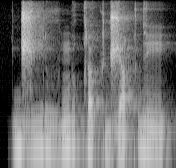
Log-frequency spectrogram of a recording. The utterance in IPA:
d͡ʒ i̤ ɾ ṳ m ṳ q ɾ u k d͡ʒ ɤ q ɡ i

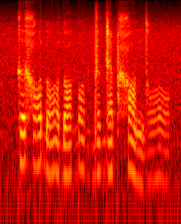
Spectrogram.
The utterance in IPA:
k ə˧˥ x ɔ˧˥ ɗ ɔ˩˧˩ ɗ ɒ˩˧˩ ɠ ɔ˥˩ ɡ d ə˧˥ ɡ æ˧˥ p x ɒ˥˩ n d ɔ˩˧˩

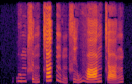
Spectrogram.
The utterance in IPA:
ɓ u˧ m s ə˨˩˦ ŋ c a˦˥ t̚ ŋ ə˨˩˨ ŋ s i˨˩˦ w v aː˧˥ ŋ c a˨˩˦ ŋ

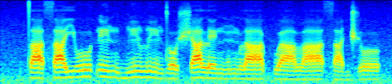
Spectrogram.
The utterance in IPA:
t a˨ s a˦ j uː˦ ɗ ĩ˦˨ n ɡ͡b ĩ˦ β ĩ˨ d o˨ ʃ a˦ l e˨ ŋ ũ˨ ŋ l aː˦ kʷ aː˨ β aː˨ s a˨ d͡ʒ ʊ˦

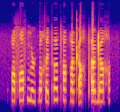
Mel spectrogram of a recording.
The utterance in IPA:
q o sˤ i sˤ n̪ o ɳ ɓ ɵ χ ɾ i t̪ʰ ʌ t̪ʰ a q i kʼ a χ pʰ a ɖ ɜ χ

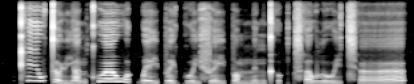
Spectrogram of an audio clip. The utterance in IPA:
kʰ iː˥ w t̪ ɵ˨˩ ɥ j ɐ˧ n kʷʰ œː˥ w ʊ˧ k̚ w e˨˧ j p e˨˩ j kʷ e˨˩ j f e˨˧ j p ɐ˨˩ m n̪ ɪ˨ ŋ t̪ʰ ʊ˨ k̚ t͡sʰ ɐ˨ w l uː˨˩ j t͡sʰ œː˨˥

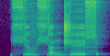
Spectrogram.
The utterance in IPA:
ç ɪ v ç ɐ n d͡ʒ e ɬ

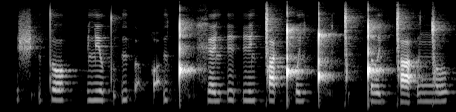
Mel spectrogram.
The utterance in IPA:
ʃ ḭ lʲ t o | lʲ e tʷ ḭ lʲ ʔ ṵ qʷ ḭ lʲ ǃʰ ḭ x e lʲ ʔ i ʔ i lʲ ǀ a ǃʰ u lʲ ǃʰ ṵ ǀ ḭ ǃ ɯ lʲ ǀ a ʔ ɯ ŋ͡ǀ u

